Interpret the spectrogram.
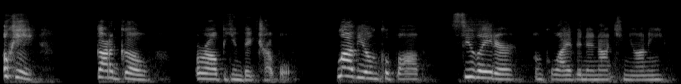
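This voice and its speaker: A woman's voice: fairly high pitch, animated, fairly quick, sharp tone, slight background noise. A woman voicing an earnest, affectionate little elephant girl in a children's storybook. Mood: cheerful. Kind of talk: children's storybook read-aloud.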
